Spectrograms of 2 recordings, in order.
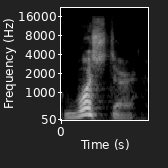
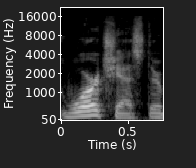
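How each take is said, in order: First: The name is said not following its spelling. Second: The name is said following its full spelling. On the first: The speaker calls it right. "but it's pronounced Worcester" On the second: The speaker calls it wrong. "you would think it's Worcester"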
